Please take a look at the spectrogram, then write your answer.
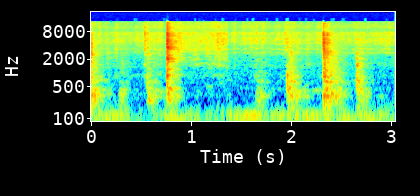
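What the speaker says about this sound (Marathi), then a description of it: "चांगलं परतून घ्यायचा हा मसाला. आता हे चांगलं परतून घ्यायचंय." Masala being stirred and sautéed in a pan while it cooks down, with a steady low sizzle and several sharp scraping strokes of a spoon against the pan, close and alone.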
